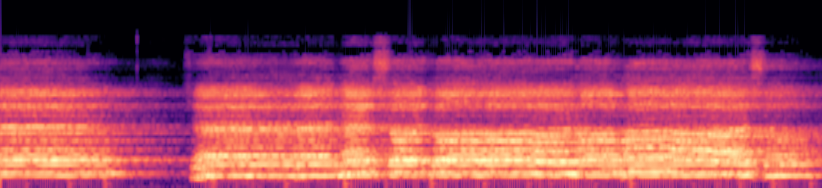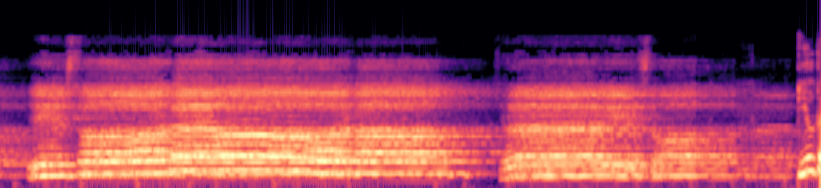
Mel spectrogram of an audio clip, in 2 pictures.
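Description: Slow religious chant sung in long held phrases, with short breaks about two, eight and a half and thirteen seconds in, growing quieter near the end.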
